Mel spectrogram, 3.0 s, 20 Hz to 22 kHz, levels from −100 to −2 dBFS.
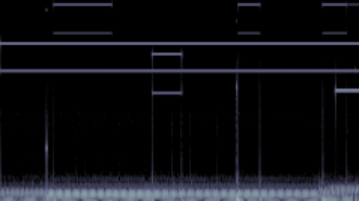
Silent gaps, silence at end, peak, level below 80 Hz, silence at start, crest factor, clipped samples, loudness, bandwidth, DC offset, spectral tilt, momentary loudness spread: none; 0 s; -32 dBFS; -54 dBFS; 0 s; 14 dB; under 0.1%; -45 LUFS; over 20 kHz; under 0.1%; -3 dB/octave; 1 LU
